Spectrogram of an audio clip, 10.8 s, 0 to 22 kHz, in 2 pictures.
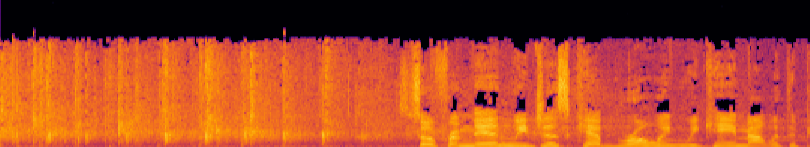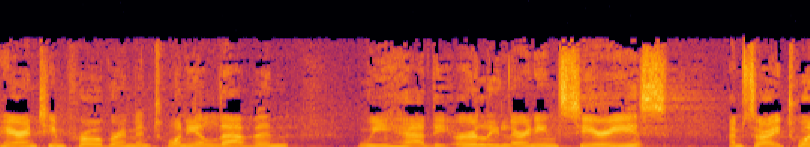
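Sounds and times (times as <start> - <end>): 
audience applause after a talk: 0.0 - 2.6
speech: 2.8 - 10.8.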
